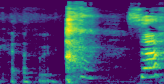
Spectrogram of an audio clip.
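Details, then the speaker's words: A baby boy babbles, then gives two short, deliberate, throaty cough bursts: a playful fake cough. ">> Why you fake coughing?"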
